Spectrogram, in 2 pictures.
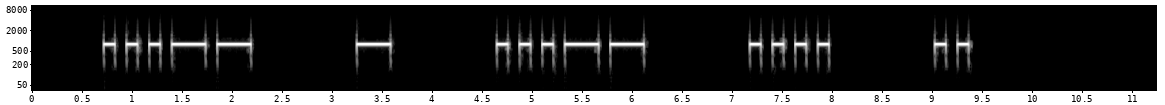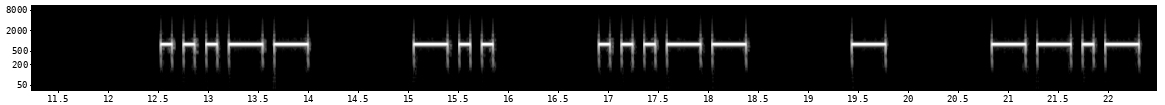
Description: Morse code, heard as a keyed tone, about 10 wpm, spaced as for 6 wpm, 800 Hz. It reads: 3T3HI 3D3TQ
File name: LEZIONI / 4 Q1S3 ws 10wpm 2437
